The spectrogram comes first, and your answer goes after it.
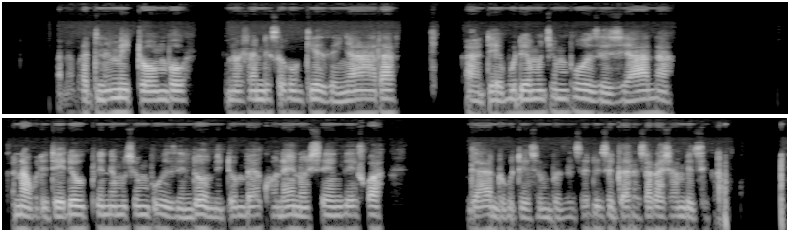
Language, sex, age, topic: Ndau, male, 18-24, health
